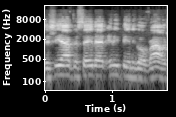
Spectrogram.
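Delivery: normal talking voice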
